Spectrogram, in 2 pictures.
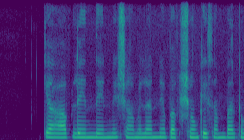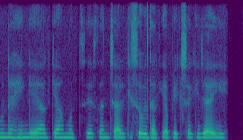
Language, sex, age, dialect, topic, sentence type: Hindi, female, 31-35, Hindustani Malvi Khadi Boli, banking, question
